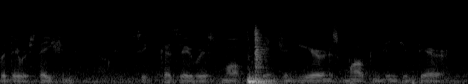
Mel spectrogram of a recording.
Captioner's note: sharp thud in background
